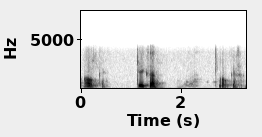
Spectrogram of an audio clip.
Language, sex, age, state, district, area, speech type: Hindi, male, 45-60, Rajasthan, Karauli, rural, conversation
